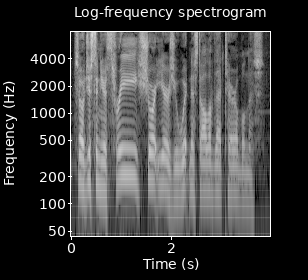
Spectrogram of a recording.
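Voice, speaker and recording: A man's voice: medium pitch, lively intonation, normal speed, a little mellow, no room sound, soft background music. A man interviewing a guest over the phone, hesitant and sympathetic, stammering as he restarts.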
